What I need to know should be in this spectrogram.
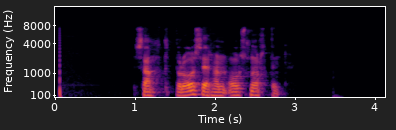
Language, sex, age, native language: Icelandic, male, 50-59, Icelandic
